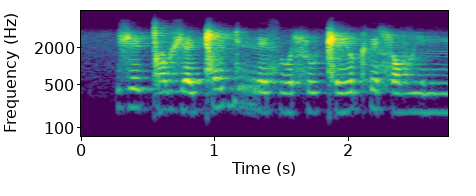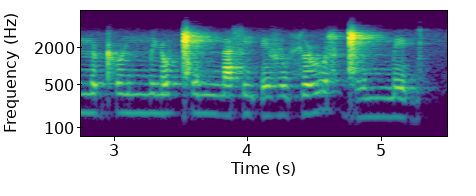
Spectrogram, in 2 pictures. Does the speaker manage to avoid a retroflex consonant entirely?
no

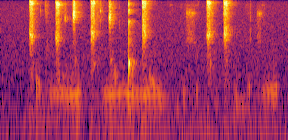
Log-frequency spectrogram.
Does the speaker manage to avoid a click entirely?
no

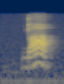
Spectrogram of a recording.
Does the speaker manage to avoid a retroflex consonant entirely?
no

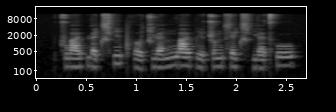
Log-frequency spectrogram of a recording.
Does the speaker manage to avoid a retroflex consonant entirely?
no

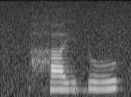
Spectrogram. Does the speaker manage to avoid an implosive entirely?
no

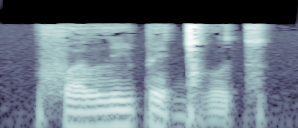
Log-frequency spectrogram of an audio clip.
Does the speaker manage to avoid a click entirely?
no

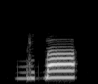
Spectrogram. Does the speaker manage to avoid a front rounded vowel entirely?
yes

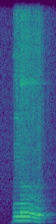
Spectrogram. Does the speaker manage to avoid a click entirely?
yes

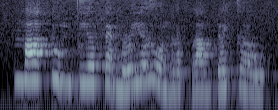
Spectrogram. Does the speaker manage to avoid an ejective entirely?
yes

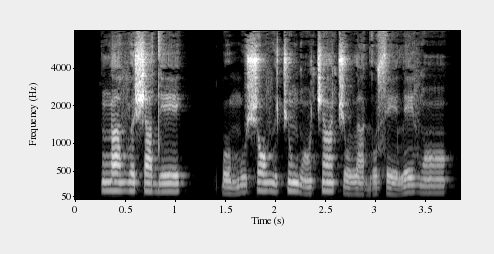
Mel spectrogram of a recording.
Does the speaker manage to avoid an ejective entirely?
yes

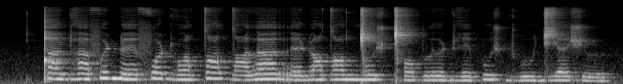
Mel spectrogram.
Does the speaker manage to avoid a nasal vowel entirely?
yes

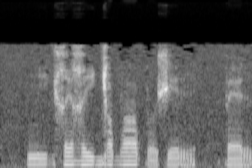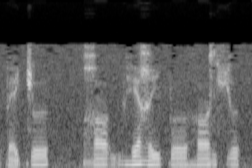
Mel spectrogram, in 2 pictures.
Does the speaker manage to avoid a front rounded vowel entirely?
yes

